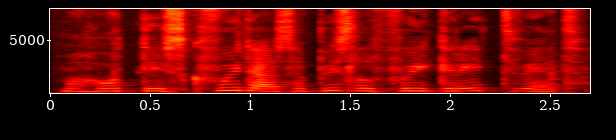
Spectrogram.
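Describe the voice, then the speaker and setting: A woman's voice: a little high, brisk, dark tone, close to an everyday voice. An actress playing a worried, probing countrywoman in a Bavarian dialect radio play. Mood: suspicious, reproachful. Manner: insistent, reproachful. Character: worried, probing countrywoman confronting her man at table.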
